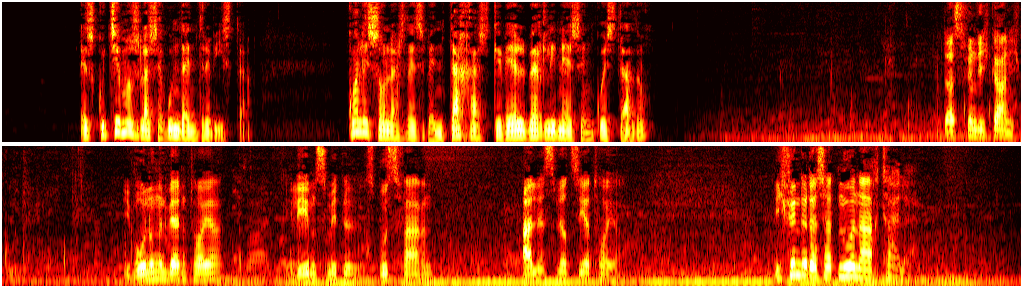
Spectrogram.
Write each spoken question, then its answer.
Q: ¿Cuáles son las desventajas que ve el berlinés encuestado?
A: Todo será más caro.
